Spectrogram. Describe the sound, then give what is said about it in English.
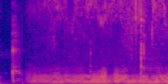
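Bees buzz steadily and loudly around the hollow tree where they live and make honey, a dense, continuous droning hum that starts abruptly and holds without pause, rising slightly in intensity, with no voices present. “Master Pinsne decided to follow the aromatic fragrance. And finally, he discovered the bee's tree.”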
